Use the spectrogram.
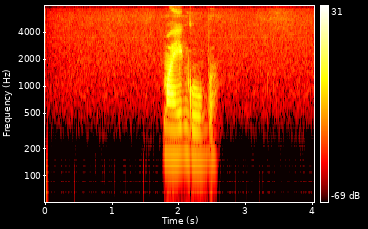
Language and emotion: Russian, neutral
